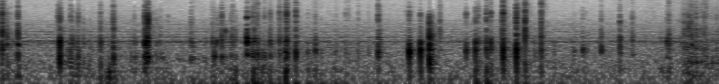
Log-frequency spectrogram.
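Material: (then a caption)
Plastic. Long black nails tap and scratch along the ridges of a clear ridged plastic water bottle with an orange cap, lying on its side and partly filled with water. It makes a quick run of sharp, crinkly clicks and short scrapes with a hollow mid-range plastic tone, with bright edges on each tap and almost no ring.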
